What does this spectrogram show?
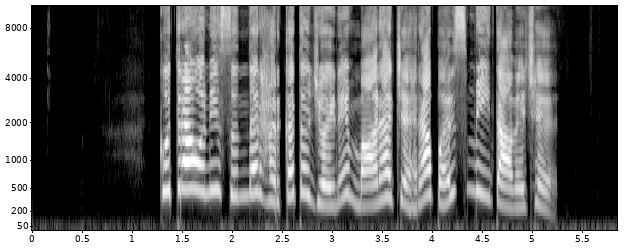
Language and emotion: Gujarati, happy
